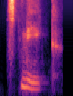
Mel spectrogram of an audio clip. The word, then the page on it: sneak: Indian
